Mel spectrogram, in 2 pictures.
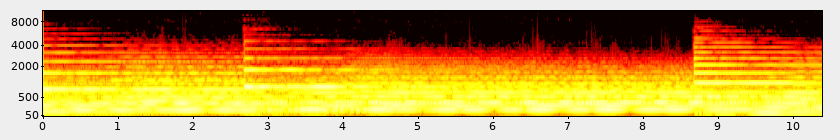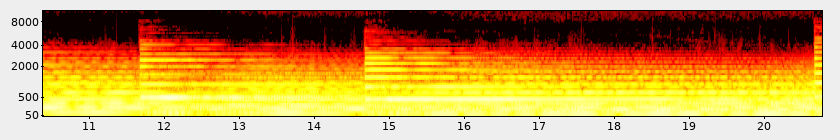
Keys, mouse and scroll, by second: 2.3-4.5 middle drag, 4.3-6.0 drag, 6.0-7.7 middle drag, 8.6-10.4 drag, 11.1-12.9 drag, 13.9-15.7 middle drag, 16.4-18.3 drag, 18.7-20.7 middle drag.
